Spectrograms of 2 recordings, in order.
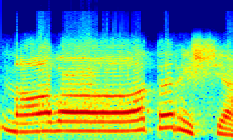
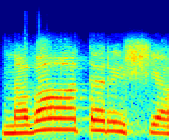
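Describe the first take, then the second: First: The first vowel is long. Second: The first vowel is short. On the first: The speaker calls it right. "నా అనేది విడకపోతే నావాతరిష్య అనాలి" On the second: The speaker calls it wrong. "నవాతరిష్య అనేది దోషం అన్నమాట"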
